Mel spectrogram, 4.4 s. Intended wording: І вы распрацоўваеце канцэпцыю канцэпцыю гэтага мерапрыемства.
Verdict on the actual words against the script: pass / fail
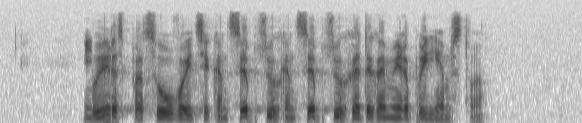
pass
